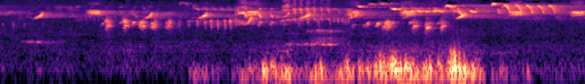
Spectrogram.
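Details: Red-vented bulbul chicks at a home garden being fed by a parent, recorded on a mobile phone: rapid, high, thin chirps and downslurred squeaks tumble over one another, several per second, over a low rumble of handling or wind noise.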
